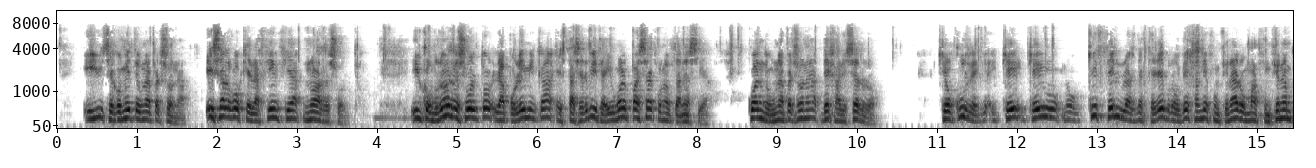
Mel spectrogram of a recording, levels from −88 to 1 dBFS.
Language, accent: Spanish, Spanish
